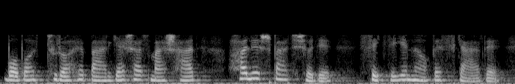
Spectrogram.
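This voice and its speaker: Hurried middle-aged aunt calling for help, in a woman reader's own voice, phone-thin audio. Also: medium pitch, natural voice. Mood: urgent. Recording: phone-like narrow sound.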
